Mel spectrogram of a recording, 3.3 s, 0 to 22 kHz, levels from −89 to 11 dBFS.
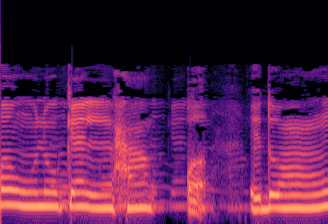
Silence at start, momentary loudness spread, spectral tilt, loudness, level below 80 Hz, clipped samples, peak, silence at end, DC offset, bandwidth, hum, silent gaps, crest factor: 0 s; 8 LU; -7 dB/octave; -12 LUFS; -56 dBFS; under 0.1%; 0 dBFS; 0 s; under 0.1%; 7.6 kHz; none; none; 12 dB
